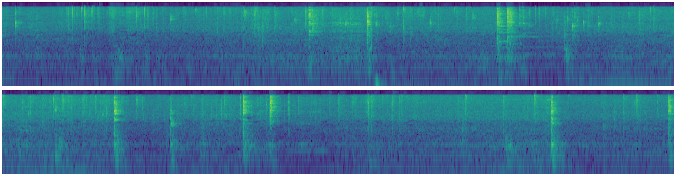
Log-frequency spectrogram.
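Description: Leftover-rice fritters fry in hot oil, a soft steady sizzle punctuated by scattered crisp pops and occasional stirring scrapes, close by with no talking.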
